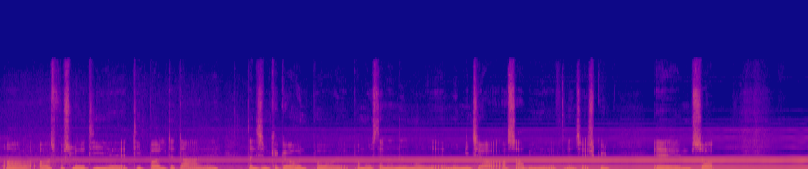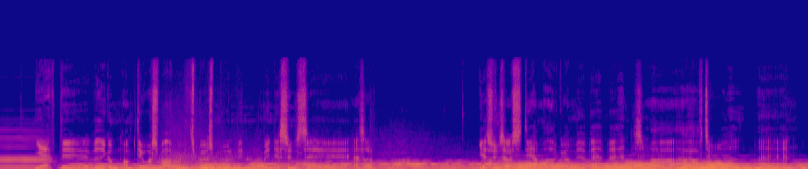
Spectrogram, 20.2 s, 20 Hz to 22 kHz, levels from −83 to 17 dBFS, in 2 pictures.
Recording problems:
background music; very loud; throughout; 2 dB above the speech
traffic noise; noticeable; throughout; 20 dB below the speech

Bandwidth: 14.5 kHz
